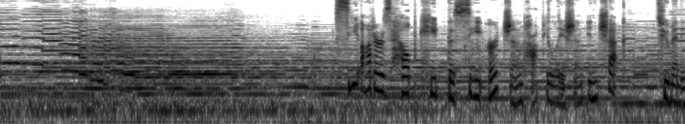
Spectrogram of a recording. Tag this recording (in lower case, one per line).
string section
